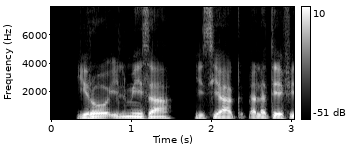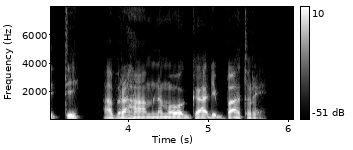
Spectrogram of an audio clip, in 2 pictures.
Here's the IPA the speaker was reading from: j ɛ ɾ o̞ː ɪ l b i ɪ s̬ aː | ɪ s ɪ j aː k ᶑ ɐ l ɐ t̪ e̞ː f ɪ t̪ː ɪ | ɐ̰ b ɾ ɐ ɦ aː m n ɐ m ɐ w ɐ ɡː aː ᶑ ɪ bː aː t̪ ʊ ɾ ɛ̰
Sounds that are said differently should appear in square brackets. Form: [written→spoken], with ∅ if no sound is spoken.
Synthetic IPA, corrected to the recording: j ɛ ɾ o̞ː ɪ l [b→m] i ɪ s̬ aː | ɪ s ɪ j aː k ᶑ ɐ l ɐ t̪ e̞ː f ɪ t̪ː ɪ | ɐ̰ b ɾ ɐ ɦ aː m n ɐ m ɐ w ɐ ɡː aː ᶑ ɪ bː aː t̪ ʊ ɾ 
